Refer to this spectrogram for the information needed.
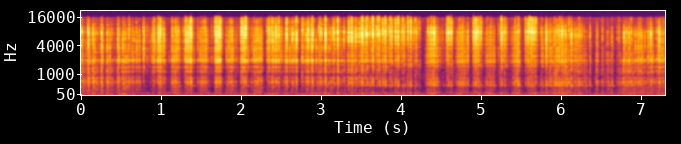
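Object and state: Plastic studded tumbler.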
